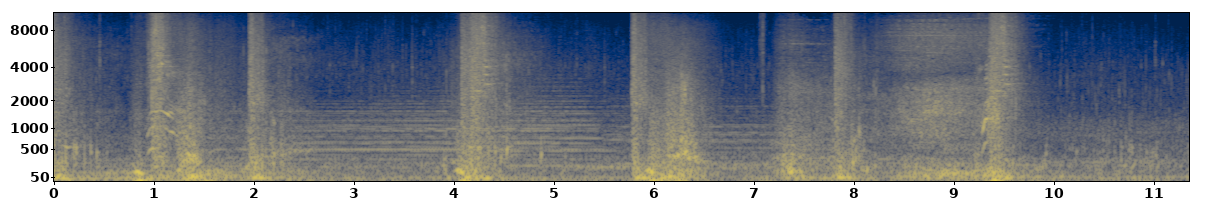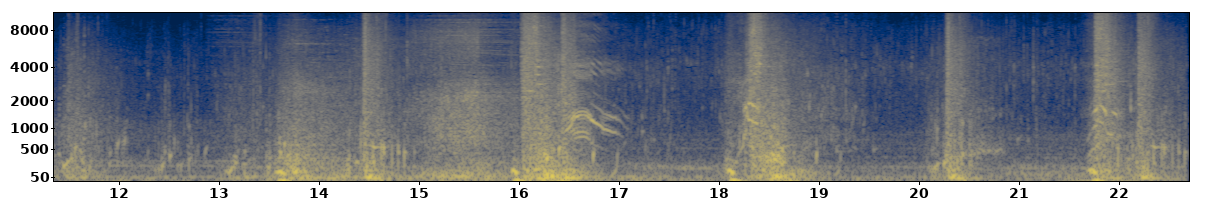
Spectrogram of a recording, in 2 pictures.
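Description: Sword blows strike a creature again and again.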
